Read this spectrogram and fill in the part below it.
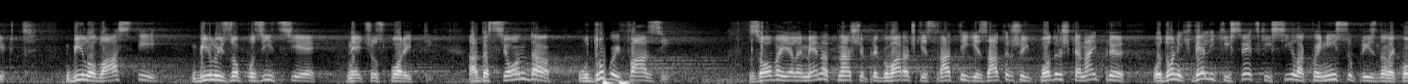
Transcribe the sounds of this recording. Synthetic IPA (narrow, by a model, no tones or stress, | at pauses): ekt̪ | biːlˠo̞ʋlˠaːst̪i | biːlˠoizo̞po̞zit̪sije | ne̞ːt͡ɕeospo̞ɾit̪i̥ | a̰d̪ase̞o̞nd̪aud̪ɾuɡo̞jfaːzḭ | zao̞ʋajele̞me̞nat̪naʃe̞pɾe̞ɡo̞ʋaːɾat͡ʃke̞st̪ɾat̪e̞ɡije̞zat̪ɾaʒaipo̞d̪r̩ʃkanajpɾie | od̪o̞nixʋe̞likixsʋet̪skixsiːlˠako̞jeniːsupɾiznale̞ko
